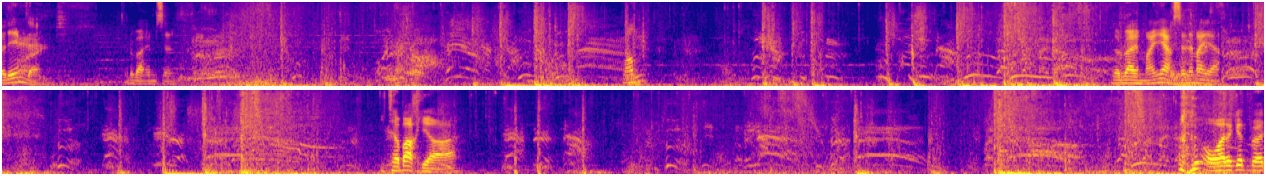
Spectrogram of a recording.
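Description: A young man talks with animation into a headset microphone, close by.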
